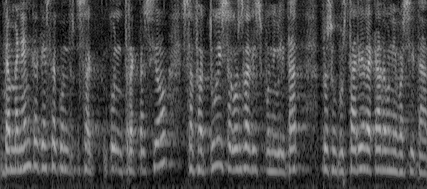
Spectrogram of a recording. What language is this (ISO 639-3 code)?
cat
